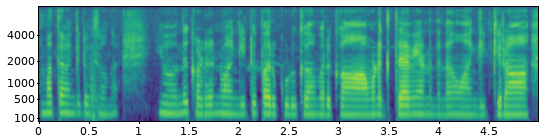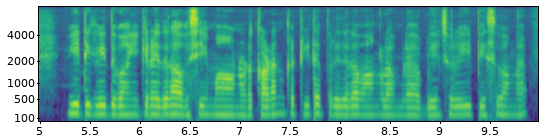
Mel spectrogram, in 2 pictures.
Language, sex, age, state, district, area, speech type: Tamil, female, 18-30, Tamil Nadu, Coimbatore, rural, spontaneous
